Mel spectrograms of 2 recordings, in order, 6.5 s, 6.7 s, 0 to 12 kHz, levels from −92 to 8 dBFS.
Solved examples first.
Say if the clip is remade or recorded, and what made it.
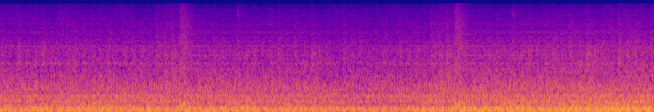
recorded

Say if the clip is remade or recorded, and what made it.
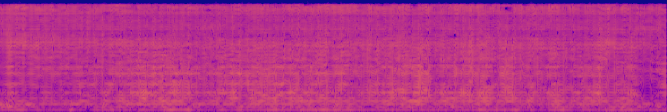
remade, vocoder, BigVGAN v2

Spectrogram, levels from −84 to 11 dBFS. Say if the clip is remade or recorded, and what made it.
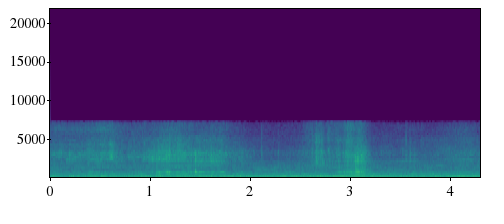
remade, codec, SNAC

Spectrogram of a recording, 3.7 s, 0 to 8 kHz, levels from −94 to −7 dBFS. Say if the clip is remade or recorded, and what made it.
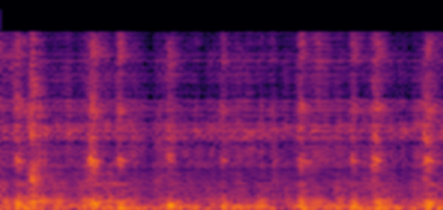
remade, vocoder, HiFi-GAN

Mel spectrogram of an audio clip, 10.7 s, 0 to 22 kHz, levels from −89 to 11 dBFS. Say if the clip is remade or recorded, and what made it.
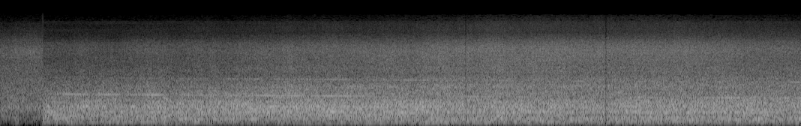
recorded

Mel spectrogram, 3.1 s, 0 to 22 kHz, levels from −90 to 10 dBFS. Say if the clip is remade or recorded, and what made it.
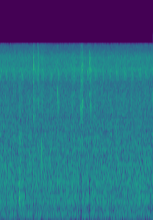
recorded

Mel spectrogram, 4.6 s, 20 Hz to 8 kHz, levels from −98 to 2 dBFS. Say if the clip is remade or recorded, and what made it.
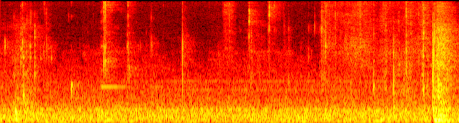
recorded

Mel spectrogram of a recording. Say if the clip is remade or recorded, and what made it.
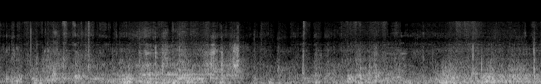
remade, codec, SNAC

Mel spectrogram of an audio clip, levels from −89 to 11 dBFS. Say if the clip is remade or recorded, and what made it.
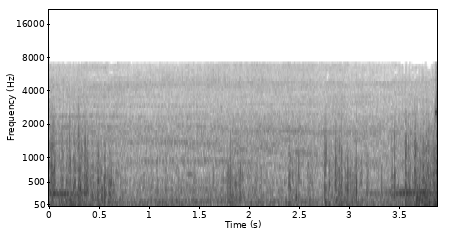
recorded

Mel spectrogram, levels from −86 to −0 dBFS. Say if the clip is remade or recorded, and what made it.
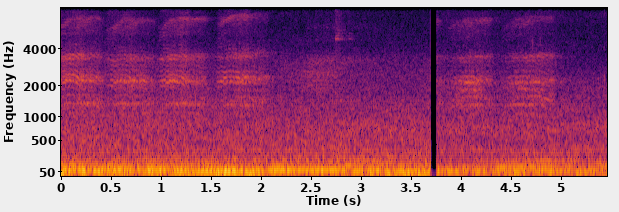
recorded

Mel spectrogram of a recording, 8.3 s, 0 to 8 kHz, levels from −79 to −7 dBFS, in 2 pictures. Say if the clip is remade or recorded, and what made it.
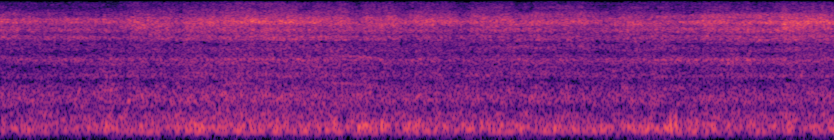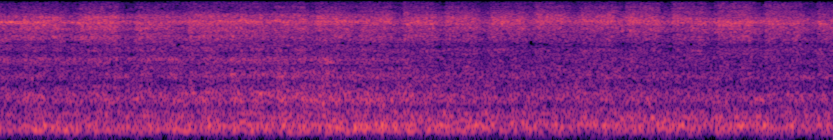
remade, vocoder, BigVGAN v2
